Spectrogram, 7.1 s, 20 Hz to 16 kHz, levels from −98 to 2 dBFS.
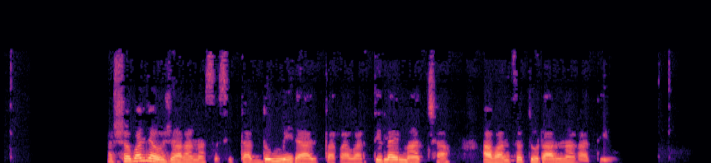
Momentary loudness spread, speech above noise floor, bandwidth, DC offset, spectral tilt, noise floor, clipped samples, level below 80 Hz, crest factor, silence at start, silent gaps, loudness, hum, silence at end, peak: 14 LU; 47 dB; 11 kHz; under 0.1%; -6 dB/octave; -66 dBFS; under 0.1%; -74 dBFS; 18 dB; 1.1 s; none; -20 LUFS; none; 1 s; -2 dBFS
